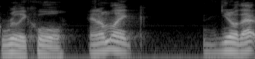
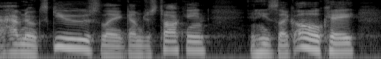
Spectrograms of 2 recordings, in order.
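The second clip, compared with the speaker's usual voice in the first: ordinary talk, nothing marked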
